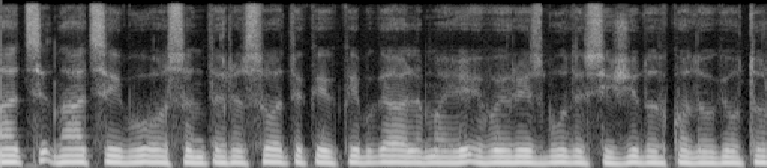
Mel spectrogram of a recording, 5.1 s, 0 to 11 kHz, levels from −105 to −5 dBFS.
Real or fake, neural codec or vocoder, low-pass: real; none; 9.9 kHz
